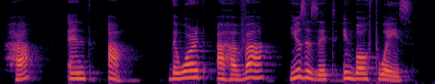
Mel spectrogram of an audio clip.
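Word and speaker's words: אהבה: and a the word ahava uses it in both ways when hay appears in the end of the word it will always sound as a ahava is love in hebrew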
